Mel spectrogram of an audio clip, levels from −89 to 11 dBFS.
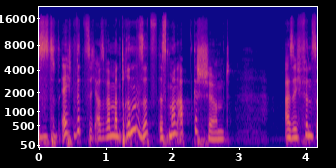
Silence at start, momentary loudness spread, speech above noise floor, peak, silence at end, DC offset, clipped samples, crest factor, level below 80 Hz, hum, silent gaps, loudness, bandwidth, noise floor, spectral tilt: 0 s; 10 LU; 36 dB; -12 dBFS; 0 s; under 0.1%; under 0.1%; 20 dB; -62 dBFS; none; none; -32 LUFS; 18 kHz; -69 dBFS; -3.5 dB/octave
